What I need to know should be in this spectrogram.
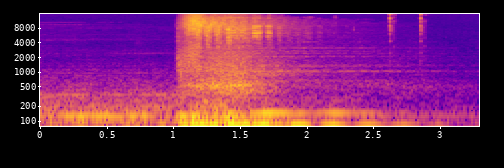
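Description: A loud whoosh sweeps in as a menu opens.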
